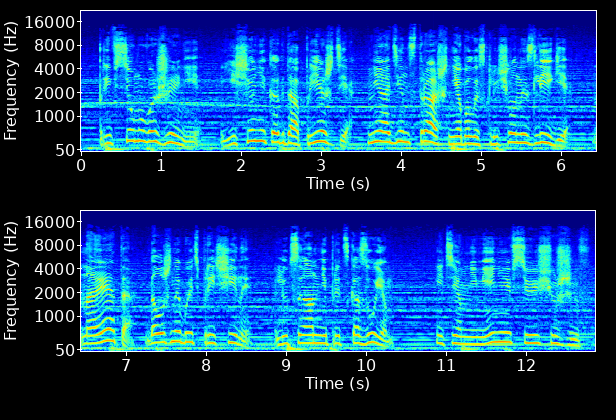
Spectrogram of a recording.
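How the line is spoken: Through gritted teeth. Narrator (Russian): процедила женщина

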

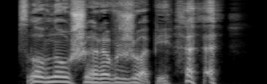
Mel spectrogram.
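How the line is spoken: Creaky laugh. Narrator (Russian): скрипуче рассмеялся Флапий

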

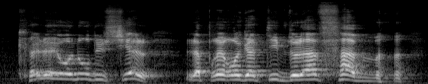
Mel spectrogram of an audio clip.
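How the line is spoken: Widow exclaiming. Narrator (French): s'écria la veuve Cornet

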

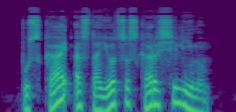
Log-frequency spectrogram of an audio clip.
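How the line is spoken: Quiet. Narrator (Russian): тихо сказал Владимир

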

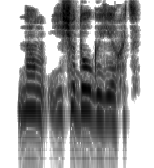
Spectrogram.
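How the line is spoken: Reluctantly forced out. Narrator (Russian): выдавил из себя

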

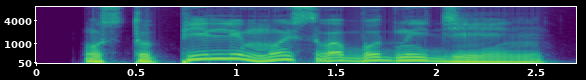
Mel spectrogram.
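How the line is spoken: Laughing. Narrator (Russian): рассмеялся я

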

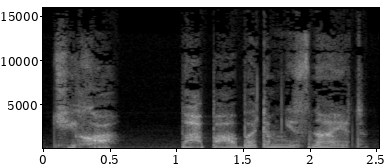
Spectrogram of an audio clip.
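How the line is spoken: Whisper. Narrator (Russian): прошептал Бинони

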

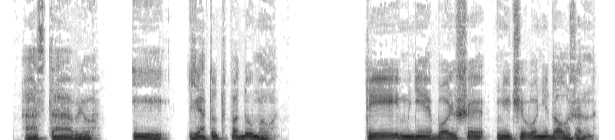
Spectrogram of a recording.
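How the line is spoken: Solemn announcement. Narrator (Russian): торжественно объявил Чико

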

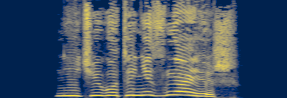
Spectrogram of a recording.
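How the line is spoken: Indignant shout. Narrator (Russian): В негодовании крикнула Ярисава

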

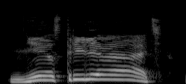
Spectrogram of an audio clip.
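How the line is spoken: Roaring like a bear. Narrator (Russian): медведем взревел лидер

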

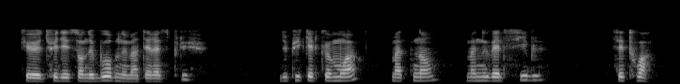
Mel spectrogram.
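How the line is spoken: Calm voice. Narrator (French): reprit Dursor d'une voix tranquille

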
